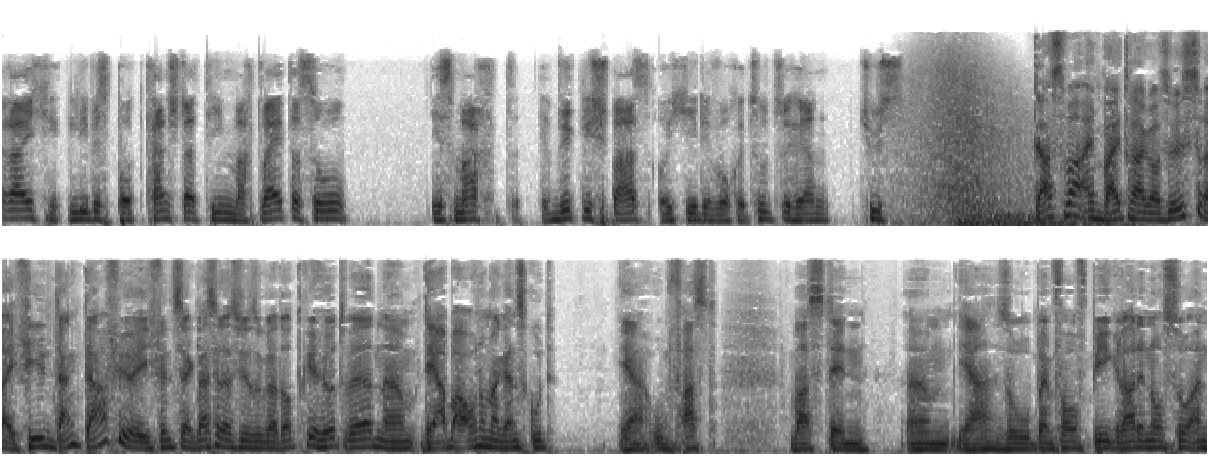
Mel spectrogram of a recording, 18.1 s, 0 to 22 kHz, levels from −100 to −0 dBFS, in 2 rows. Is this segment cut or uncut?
uncut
